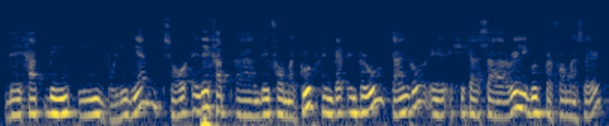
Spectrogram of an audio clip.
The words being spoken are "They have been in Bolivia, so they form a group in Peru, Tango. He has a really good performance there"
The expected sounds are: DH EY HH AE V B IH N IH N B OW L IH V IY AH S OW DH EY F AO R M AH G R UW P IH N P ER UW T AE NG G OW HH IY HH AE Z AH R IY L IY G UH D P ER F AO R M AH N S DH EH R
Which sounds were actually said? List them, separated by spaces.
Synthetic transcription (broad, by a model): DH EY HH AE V B IH N IH N B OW L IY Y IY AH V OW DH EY F AO R M AH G R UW P IH N P ER UW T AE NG G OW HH IY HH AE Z AH R IY L IY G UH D P ER F AO R M AH N S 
